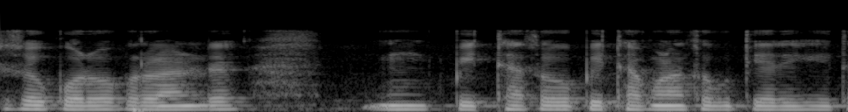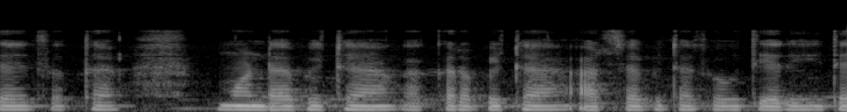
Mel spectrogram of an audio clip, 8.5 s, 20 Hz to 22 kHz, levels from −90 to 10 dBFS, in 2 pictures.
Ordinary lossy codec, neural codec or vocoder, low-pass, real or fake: none; none; 7.2 kHz; real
